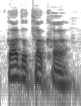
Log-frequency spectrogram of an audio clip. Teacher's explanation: क तथा ख यह दोनों घोष वर्ण नहीं है।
